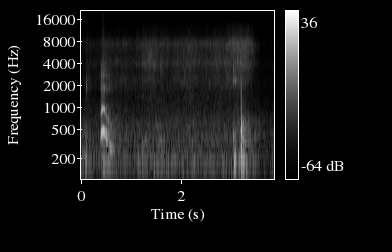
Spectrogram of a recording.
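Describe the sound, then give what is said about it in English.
Tap water runs over a cutting board being rinsed between batches of vegetables. It is a faint, even hiss, framed by a brief knock near the start and another near the end. “And even though I'm just making vegetables, I am rinsing the plate between all of them. Or the plates? That's not correct. I'm rinsing the cutting board.”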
